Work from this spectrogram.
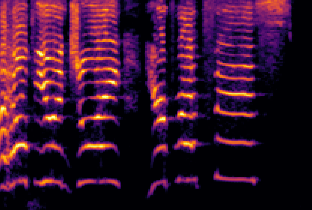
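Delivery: very high screamed call. Playing Yochul as someone hurries off: Yochul screaming. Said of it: "Yochul just screams".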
